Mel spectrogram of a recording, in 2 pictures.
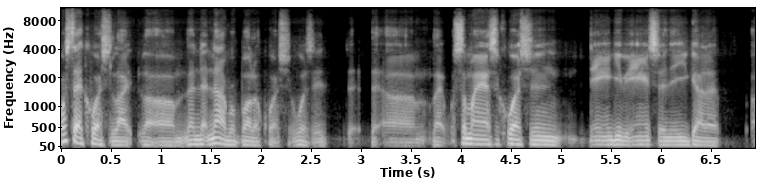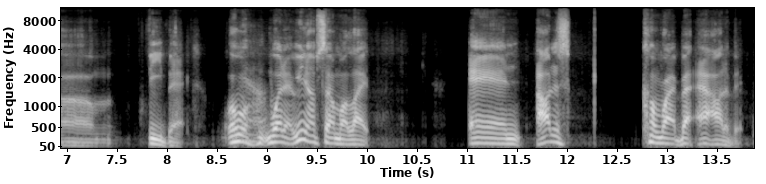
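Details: Stuttering in an adult man with a stammer that was severe in childhood and persists now, especially when asking a written-down question; it improved after being taught to slow down and breathe.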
